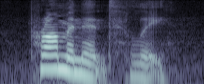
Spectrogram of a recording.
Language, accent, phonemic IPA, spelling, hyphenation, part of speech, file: English, US, /ˈpɹɑmɪnəntli/, prominently, prom‧i‧nent‧ly, adverb, En-us-prominently.ogg
- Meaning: In a prominent manner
